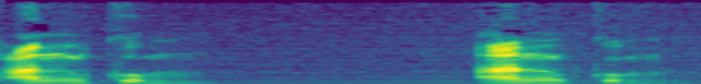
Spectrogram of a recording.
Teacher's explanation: Bacanya adalah setelah a, kemudian baru dengung, masuk ke dengungnya.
